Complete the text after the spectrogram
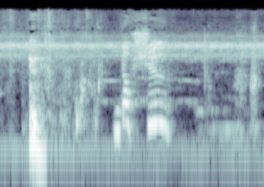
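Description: Hands swish and rub through water in a pot.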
